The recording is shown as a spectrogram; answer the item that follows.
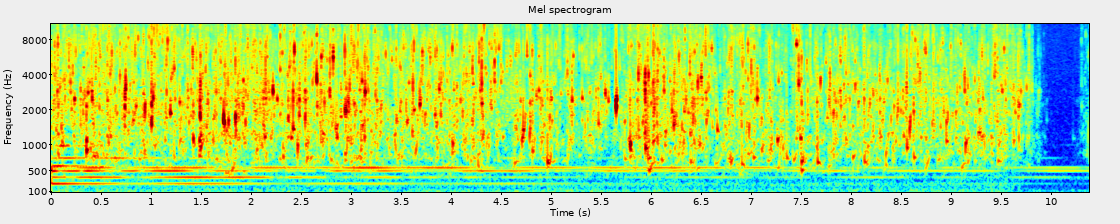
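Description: Water dripping and trickling in a dense, uneven patter, like light rain on a pond. Under it, a sustained chord of soft meditation music slowly dies away, with a brief dropout near the end.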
